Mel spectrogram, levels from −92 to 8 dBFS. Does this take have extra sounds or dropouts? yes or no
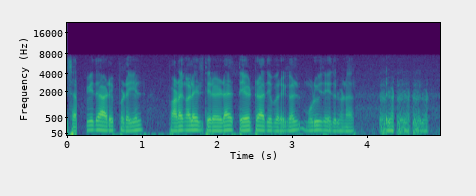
yes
